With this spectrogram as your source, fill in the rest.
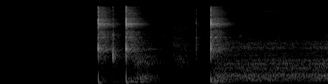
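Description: A gas torch lighter clicks several times.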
